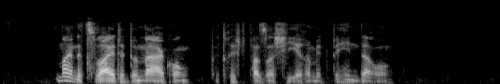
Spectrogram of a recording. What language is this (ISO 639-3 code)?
deu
